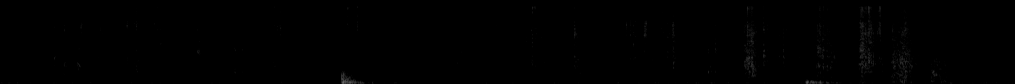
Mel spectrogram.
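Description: Faint crinkling and tearing of small plastic parts packets being opened, with two soft knocks, one about three and a half seconds in and a duller one near eight seconds.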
